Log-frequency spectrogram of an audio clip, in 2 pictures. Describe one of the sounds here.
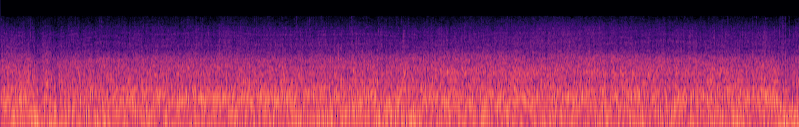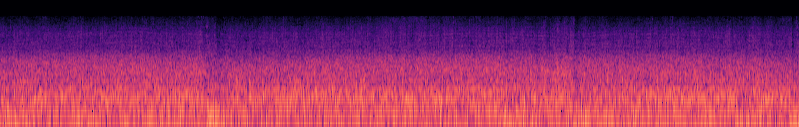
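Wind roars loudly against a moving car.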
